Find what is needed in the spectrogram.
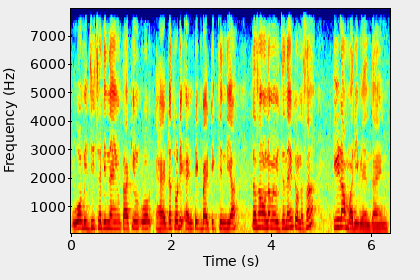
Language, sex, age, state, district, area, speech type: Sindhi, female, 45-60, Delhi, South Delhi, urban, spontaneous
